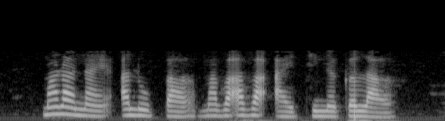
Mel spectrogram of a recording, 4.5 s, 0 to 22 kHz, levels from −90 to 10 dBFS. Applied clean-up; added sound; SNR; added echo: none; none; none; none.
